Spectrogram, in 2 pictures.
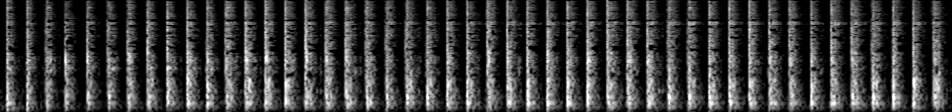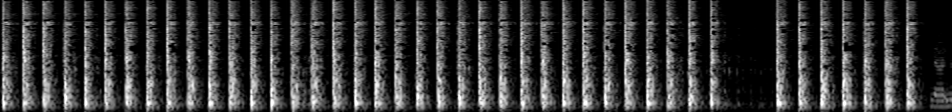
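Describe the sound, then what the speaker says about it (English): Steady, rapid metal hammering on the voided area of a knife handle, dozens of evenly spaced sharp strikes close by, with a brief pause near the end before a few more blows. "I'm just hammering the voided area."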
